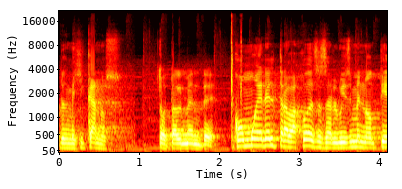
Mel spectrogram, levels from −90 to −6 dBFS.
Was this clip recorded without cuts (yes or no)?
no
